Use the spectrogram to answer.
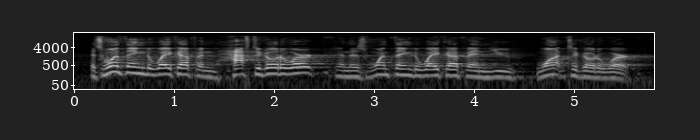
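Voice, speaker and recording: A man with a high-pitched voice speaks at a moderate pace with lively intonation. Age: 30s. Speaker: pastor. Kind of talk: sermon. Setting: church. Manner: animated. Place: church.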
